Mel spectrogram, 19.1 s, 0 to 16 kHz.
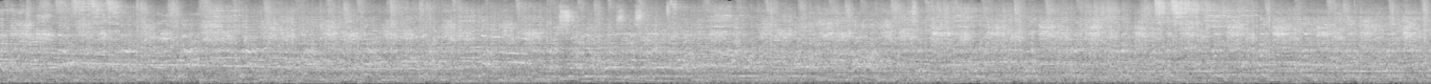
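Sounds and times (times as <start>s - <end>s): live band with electric guitar: 0.0s - 19.0s
people singing and shouting: 0.0s - 19.0s.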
